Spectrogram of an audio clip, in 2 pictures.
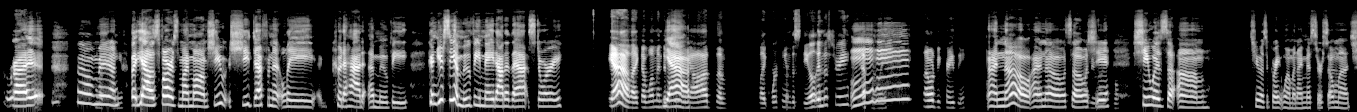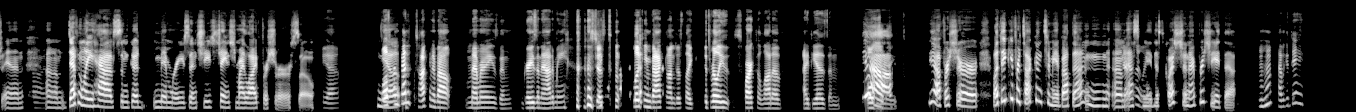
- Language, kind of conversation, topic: English, unstructured, How does revisiting old memories change our current feelings?
- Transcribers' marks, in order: drawn out: "Mhm"; chuckle; laugh; chuckle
